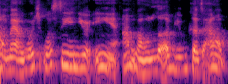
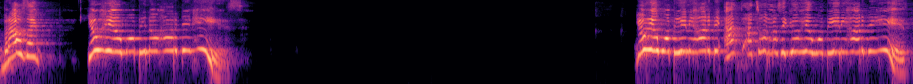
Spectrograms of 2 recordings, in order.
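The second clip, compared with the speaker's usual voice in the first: strained falsetto telling; high put-on voice; 12 semitones higher than usual. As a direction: keep the squeaky high voice going.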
